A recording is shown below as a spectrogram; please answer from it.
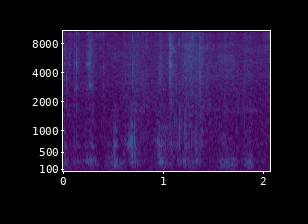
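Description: Faint, irregular light clicks and rustles of a Dooney & Bourke Trina Satchel handbag being handled and turned over in the hands.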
